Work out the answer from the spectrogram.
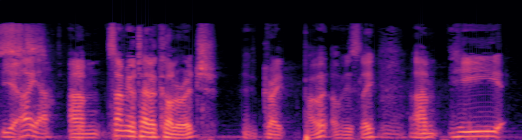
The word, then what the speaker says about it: Coleridge: And in his own poems, he rhymes it with Polar Ridge, Scholar Ridge, and the whole ridge.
